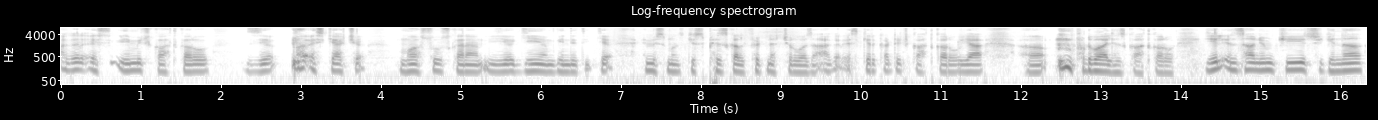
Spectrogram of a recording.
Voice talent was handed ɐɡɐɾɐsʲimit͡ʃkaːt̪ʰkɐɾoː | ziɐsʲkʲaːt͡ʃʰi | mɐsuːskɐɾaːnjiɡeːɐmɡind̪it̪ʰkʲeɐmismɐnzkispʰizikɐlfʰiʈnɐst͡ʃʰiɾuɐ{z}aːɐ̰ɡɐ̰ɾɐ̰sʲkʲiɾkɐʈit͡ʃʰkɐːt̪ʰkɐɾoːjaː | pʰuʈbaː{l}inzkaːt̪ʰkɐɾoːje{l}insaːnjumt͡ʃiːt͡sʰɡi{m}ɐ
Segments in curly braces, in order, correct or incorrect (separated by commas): correct, correct, correct, incorrect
